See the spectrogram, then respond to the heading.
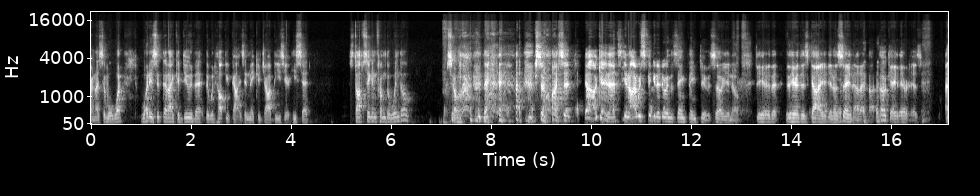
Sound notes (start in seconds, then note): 7.0 laughs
